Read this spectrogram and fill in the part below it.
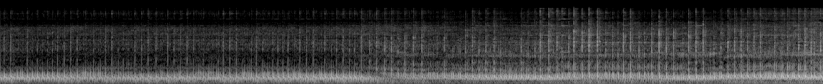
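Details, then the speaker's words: Stihl MS200T saw with aftermarket carburetor and intake boot, warm after cold start: steady buzz, pitch dips then creeps higher without throttle, much smoke; goes out of tune when warm, air leak from worn crankshaft seals. "it usually goes out of tune once it warms up you'll notice how much smoke is coming out of this it's starting to idle up already"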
